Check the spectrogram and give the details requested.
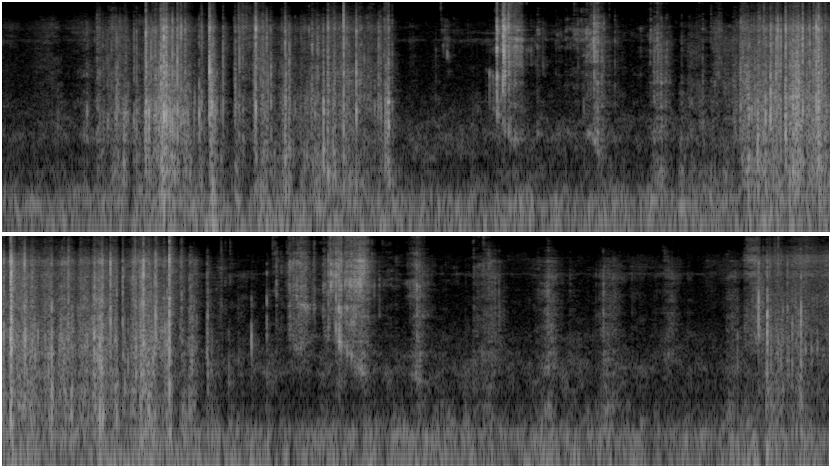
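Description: Paqui Ghost Chili Pepper tortilla chips being crunched and chewed with the mouth, in several bursts of crunching with quieter chewing between.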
